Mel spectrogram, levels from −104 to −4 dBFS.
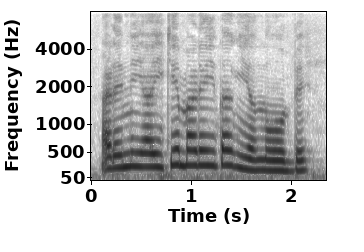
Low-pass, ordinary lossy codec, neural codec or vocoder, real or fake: none; none; codec, 16 kHz, 2 kbps, FunCodec, trained on Chinese and English, 25 frames a second; fake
